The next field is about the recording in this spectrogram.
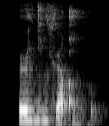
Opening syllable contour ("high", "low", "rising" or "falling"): high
